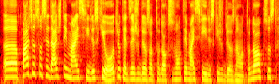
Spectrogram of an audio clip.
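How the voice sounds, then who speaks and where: A woman's voice: fairly low pitch, lively intonation, fast talker. A young woman, explaining things at length as a podcast guest. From Brazil. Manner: explanatory, uses "tu" and "pessoal". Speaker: podcast guest, tour guide. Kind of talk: casual podcast chat.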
